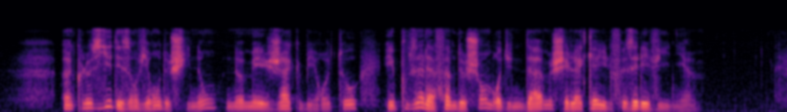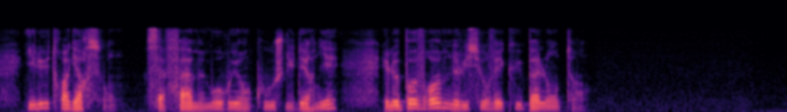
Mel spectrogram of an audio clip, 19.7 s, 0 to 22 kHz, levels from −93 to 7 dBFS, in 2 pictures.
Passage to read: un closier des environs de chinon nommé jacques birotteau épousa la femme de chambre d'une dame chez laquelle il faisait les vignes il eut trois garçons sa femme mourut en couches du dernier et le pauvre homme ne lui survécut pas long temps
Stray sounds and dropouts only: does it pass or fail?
pass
